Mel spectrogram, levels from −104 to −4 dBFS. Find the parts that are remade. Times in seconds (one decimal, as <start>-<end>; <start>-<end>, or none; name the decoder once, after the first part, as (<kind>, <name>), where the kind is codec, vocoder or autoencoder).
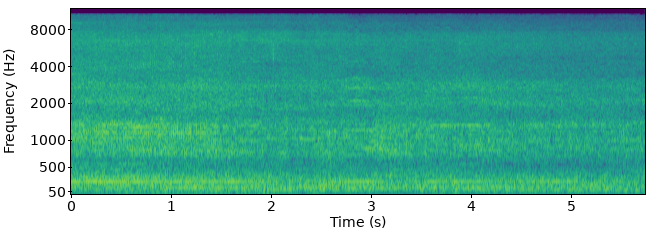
1.7-4.1 (codec, SNAC)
